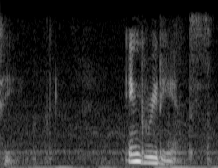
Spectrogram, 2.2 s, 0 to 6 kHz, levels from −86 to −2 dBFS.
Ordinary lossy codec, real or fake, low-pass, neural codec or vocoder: AAC, 48 kbps; real; 5.4 kHz; none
